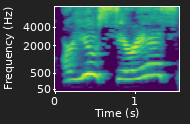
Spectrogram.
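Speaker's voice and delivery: high, slow mock disbelief; husband at his wife's mistake, high and slow; incredulous husband. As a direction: play the stunned husband, drawn out. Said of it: "my husband was like".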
